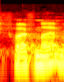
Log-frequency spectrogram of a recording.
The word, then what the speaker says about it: Five9: Ja, ist richtig. Five Nine wird ausgesprochen.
